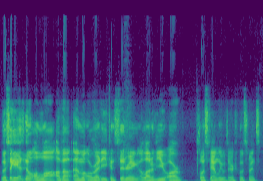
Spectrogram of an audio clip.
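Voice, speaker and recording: A young man from Vietnam presents to a live audience at a workshop. His voice sits at an ordinary middle pitch. He is chatty and keeps coaxing the listeners to make a guess. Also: fast, a little mellow. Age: young adult. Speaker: workshop speaker.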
